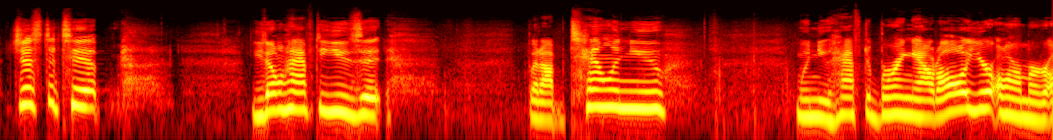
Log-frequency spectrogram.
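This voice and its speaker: A woman's voice: mid-range voice, dry recording. A middle-aged woman, vlogging on a hiking trail, heartfelt and thinking aloud, sometimes out of breath. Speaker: hiker vlogging as she walks. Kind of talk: casual audio vlog.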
